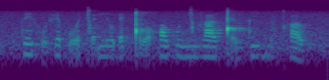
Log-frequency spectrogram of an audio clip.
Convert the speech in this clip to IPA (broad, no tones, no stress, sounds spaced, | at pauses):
t e x o̰ ʃ ɛ p o̰ ə̯ ǀ ɛ̰ n ɪ ʊ̯ ʔ ɛ ǃ o̰ χ ɔ sʷ i ŋ͡ǀ i v a ə̯ ǃ ɛ̰ v t i b i v qʰ ʊ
